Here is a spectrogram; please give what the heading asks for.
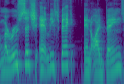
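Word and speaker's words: Ibañez: We've got Marusic at left back, and Ibanez, or Ibanez as how it's pronounced, as our 2 Serie A players.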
